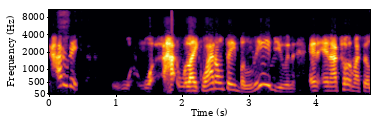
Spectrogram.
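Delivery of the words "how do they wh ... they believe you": high-pitched, stammering disbelief; imitated outrage. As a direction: sputter as if indignant on someone's behalf. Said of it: "he was almost outraged".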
